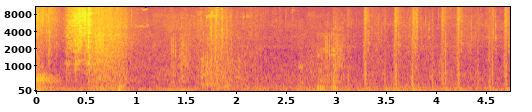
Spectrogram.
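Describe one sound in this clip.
Hooves clop on hard ground.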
